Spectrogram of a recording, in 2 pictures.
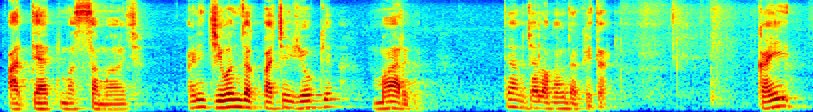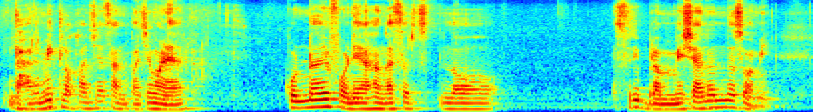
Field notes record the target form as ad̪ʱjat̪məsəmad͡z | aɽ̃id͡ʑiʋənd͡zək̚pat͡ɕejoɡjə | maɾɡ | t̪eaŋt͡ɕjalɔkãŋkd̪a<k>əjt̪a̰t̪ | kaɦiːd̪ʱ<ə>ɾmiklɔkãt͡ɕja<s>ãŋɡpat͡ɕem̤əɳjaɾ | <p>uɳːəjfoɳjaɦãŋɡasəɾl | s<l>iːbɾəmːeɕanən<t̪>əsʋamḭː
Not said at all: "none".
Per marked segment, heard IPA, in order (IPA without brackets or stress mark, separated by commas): kʰ, a, s, k, ɾ, d̪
